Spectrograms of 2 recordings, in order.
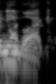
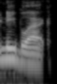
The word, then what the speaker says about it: Niblack: Amari Niblack. Amari Niblack.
